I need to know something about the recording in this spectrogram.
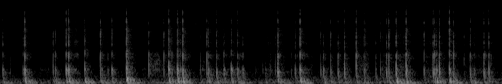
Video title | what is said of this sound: ASMR journal + stickers show & tell (tapping, scratching, tracing, soft spoken) | this journal has a soft cover so it makes kind of different tapping sounds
